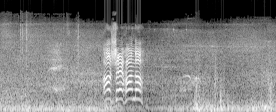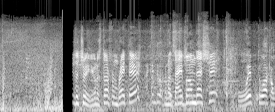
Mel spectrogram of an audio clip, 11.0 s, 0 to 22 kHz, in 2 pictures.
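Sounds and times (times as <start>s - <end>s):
wind buffeting microphone: 0.0s - 6.8s.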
